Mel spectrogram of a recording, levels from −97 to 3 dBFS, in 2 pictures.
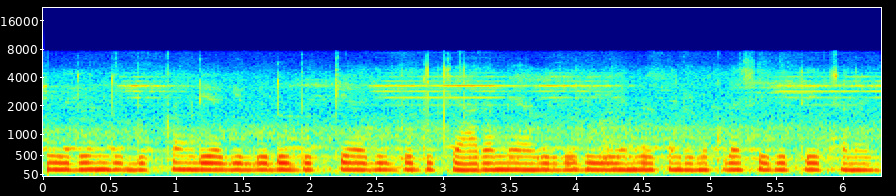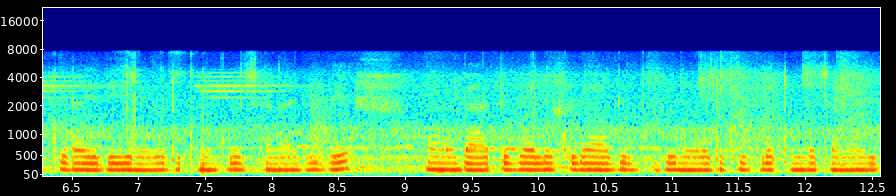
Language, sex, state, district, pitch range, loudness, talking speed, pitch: Kannada, female, Karnataka, Raichur, 150-155 Hz, -17 LUFS, 130 wpm, 155 Hz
